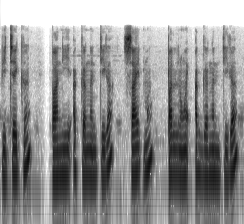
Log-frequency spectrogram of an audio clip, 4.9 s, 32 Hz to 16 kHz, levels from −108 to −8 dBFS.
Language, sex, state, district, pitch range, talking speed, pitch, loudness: Wancho, male, Arunachal Pradesh, Longding, 120-140 Hz, 135 wpm, 125 Hz, -21 LUFS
